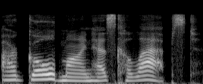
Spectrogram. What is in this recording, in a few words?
Night Elf Huntress Gold Mine Collapsed; War3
